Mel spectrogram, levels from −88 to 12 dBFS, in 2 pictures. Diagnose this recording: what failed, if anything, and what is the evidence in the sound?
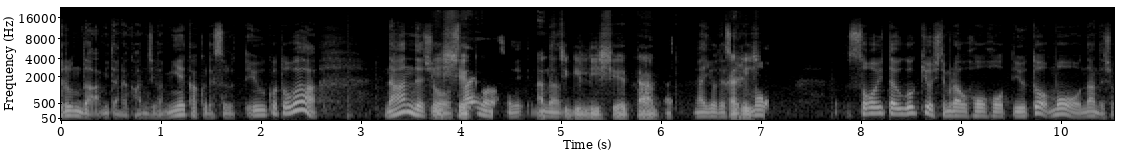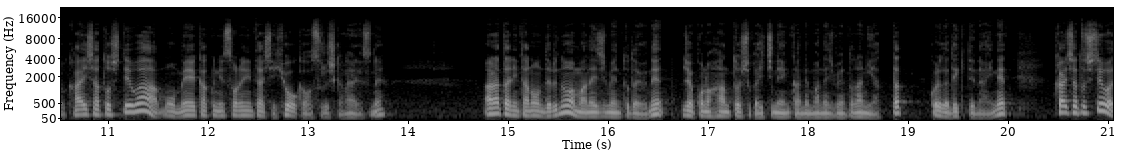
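The speech level drops sharply three times. The first dip runs from 4.05 to 4.58 s, about 20 dB down. The second runs from 5.39 to 6.51 s, about 30 dB down. The third is brief, from 7.02 to 7.16 s, also about 30 dB down. The stage is call processing. The likely cause is speech suppressed in double talk. With both sides active, the echo canceller mistook the talker for echo and attenuated everything.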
